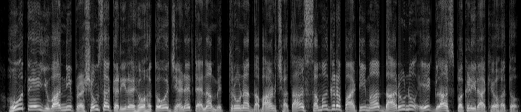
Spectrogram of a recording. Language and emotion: Gujarati, happy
